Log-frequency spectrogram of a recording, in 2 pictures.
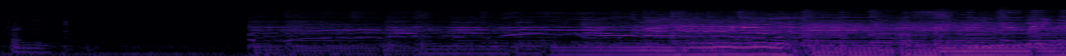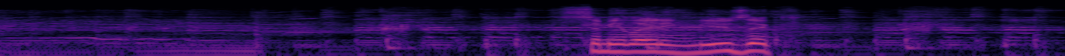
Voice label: isolation popped Ps; Shure KSM8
